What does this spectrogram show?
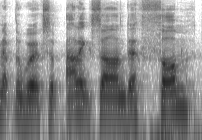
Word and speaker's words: Thom: If you look at, I'd highly, highly recommend looking up the works of Alexander Thom, T-H-O-M. I know it said Tom, but if you say Thom, you remember how to spell it.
